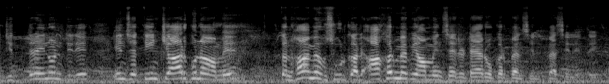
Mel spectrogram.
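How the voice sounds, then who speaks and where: With crowd noise in the background, a man with a high pitch and a raised, projected voice speaks at a moderate pace with ordinary pitch variation. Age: 60s. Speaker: retired telecom employee, protester. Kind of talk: street interview at protest. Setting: outdoor protest in front of press club.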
